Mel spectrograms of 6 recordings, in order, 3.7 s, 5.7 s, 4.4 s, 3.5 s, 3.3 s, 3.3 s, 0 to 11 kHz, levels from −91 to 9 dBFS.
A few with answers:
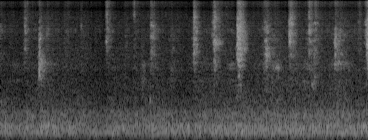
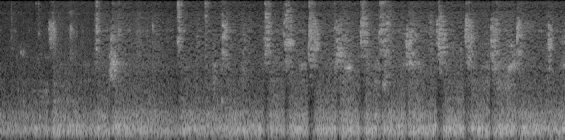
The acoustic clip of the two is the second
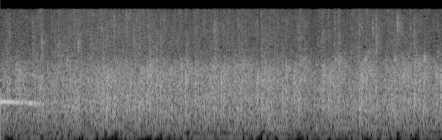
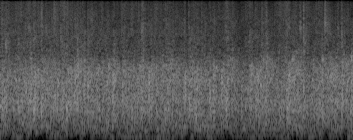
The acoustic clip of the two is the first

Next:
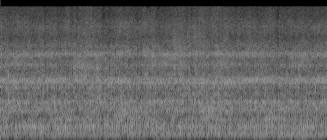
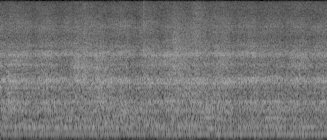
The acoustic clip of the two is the second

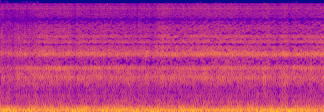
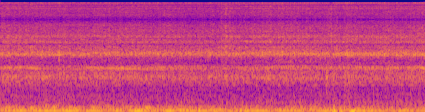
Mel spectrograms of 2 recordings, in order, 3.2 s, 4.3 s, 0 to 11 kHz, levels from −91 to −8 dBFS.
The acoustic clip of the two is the second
